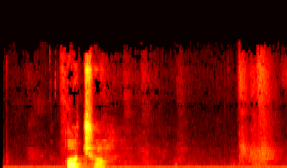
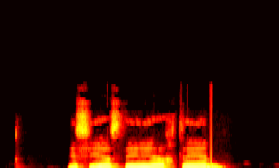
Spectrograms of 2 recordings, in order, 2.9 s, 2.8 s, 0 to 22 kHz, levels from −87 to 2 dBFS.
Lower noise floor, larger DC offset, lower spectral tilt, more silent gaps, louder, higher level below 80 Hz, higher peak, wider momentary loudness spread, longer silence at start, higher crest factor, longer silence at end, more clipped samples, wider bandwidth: second, -44 dBFS vs -64 dBFS; neither; second, -2.5 dB/octave vs -5.5 dB/octave; neither; second, -17 LUFS vs -13 LUFS; about the same, -56 dBFS vs -54 dBFS; about the same, 0 dBFS vs 0 dBFS; first, 26 LU vs 9 LU; about the same, 0.6 s vs 0.7 s; first, 24 dB vs 14 dB; second, 0.15 s vs 0.55 s; neither; first, 16.5 kHz vs 9.2 kHz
